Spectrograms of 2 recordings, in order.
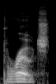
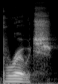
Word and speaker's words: brooch: that this is pronounced brooch, not br. It looks like brooch. It looks like it'd be pronounced brooch. Uh but he said it's pronounced brooch, like roach but with a B.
